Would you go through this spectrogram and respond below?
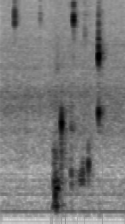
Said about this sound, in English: For the audio listeners, I just took a sip of water, obviously.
